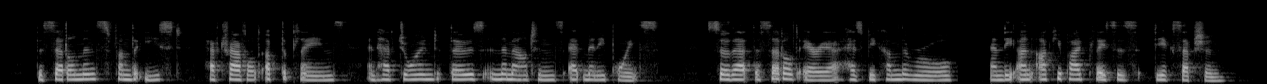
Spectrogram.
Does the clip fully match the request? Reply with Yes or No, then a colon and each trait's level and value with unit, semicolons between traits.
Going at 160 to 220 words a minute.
Yes: average, 170 wpm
